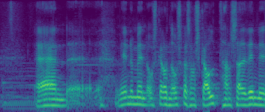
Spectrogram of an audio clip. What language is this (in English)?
Icelandic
